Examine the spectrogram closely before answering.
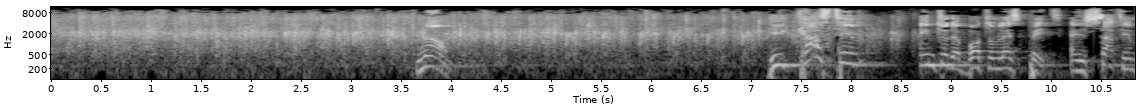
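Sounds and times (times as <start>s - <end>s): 
audience clapping: 0.0s - 9.9s
speech: 3.6s - 4.2s, 7.2s - 10.8s.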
